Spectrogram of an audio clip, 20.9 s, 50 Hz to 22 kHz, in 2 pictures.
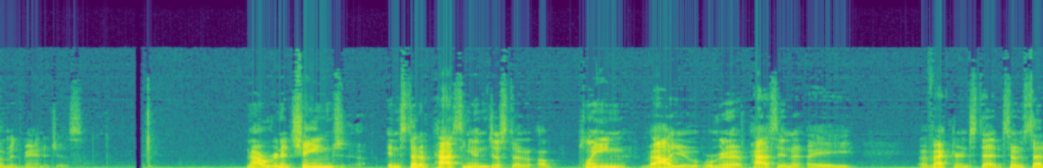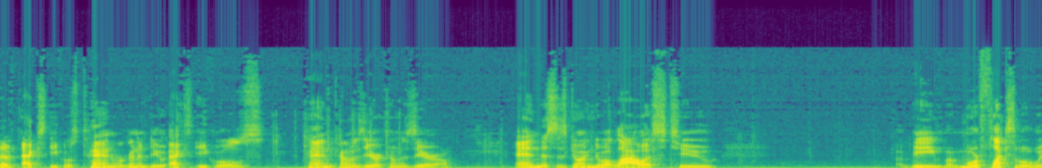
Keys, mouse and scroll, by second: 1.3 ctrl+r, 2.9 click, 7.5 Return, 9.3 x, 9.7 =, 11.8 [, 12.9-15.3 typing, 16.5 Up, 17.0 shift+Home, 17.3 shift+Delete, 20.3 Down.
